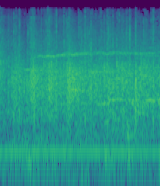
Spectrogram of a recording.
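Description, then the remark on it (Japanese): A crowd of Disney Animation employees applauding steadily, dense clapping mixed with scattered cheers and whoops, loud and continuous throughout with a faint steady hum underneath. “従業員たちは歓声を上げる”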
